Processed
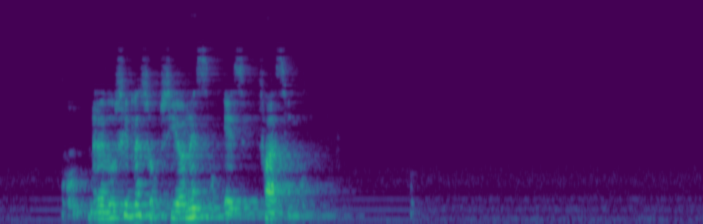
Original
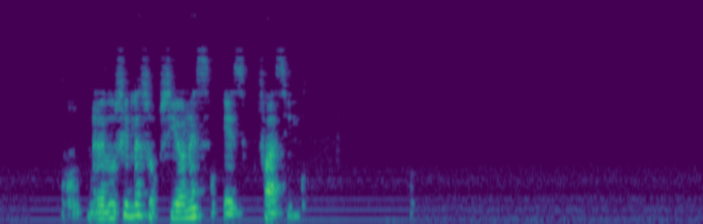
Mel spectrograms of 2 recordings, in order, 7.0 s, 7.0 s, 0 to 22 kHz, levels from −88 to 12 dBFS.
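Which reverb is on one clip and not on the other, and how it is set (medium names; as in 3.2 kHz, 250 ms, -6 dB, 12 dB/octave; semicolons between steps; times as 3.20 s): simulated room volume 290 m³, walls mixed, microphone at 0.37 m; trim -3 dB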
